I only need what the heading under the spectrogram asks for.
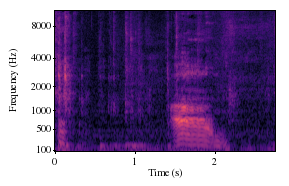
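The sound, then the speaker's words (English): Typing on a computer keyboard, a run of quick, light clicks with a brief voice-like sound partway through. “I almost typed Floyd Money Mayweather in there.”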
